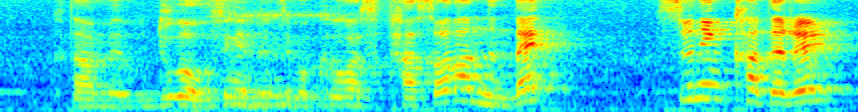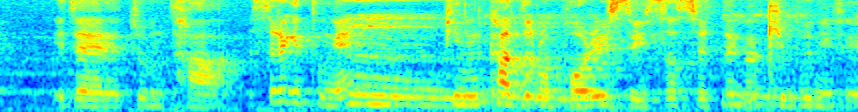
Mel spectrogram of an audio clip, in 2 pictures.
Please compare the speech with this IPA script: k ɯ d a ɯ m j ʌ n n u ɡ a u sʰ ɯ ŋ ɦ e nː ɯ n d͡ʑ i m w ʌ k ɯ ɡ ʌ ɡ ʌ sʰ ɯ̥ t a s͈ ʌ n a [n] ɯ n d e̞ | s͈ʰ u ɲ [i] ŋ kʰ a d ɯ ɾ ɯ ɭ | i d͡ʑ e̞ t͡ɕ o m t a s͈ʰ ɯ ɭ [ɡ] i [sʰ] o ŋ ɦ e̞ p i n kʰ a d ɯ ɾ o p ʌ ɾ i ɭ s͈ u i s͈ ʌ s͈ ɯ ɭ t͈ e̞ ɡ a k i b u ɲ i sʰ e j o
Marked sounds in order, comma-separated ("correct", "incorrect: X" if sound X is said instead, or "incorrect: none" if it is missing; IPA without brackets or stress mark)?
incorrect: nː, correct, correct, incorrect: tʰ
